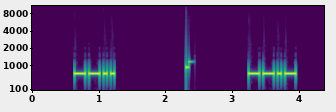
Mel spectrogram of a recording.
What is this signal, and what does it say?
Morse code, heard as a keyed tone, about 22 wpm, 700 Hz. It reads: Z Q
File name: Single-Letter-Number-22wpm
